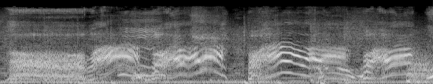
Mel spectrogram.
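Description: A cartoon character's wordless grunting and whining, in a run of short cries that rise and fall in pitch, over background music.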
